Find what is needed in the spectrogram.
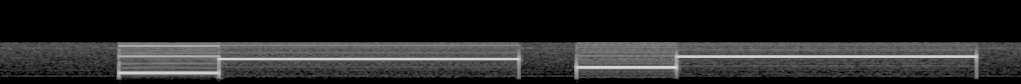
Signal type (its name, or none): two-tone page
